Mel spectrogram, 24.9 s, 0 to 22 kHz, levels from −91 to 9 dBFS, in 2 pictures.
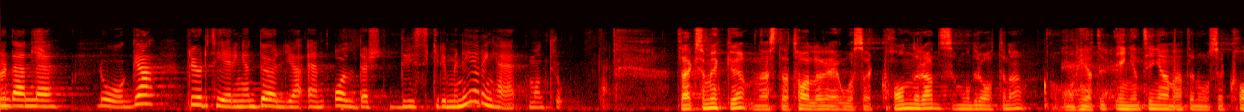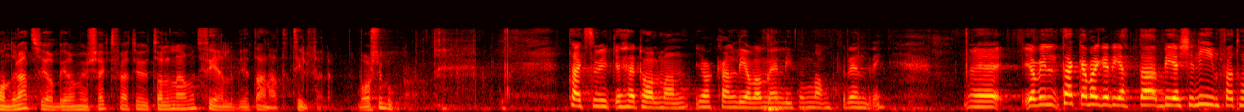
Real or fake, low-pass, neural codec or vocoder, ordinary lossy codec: real; none; none; none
